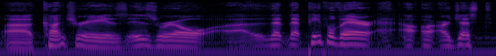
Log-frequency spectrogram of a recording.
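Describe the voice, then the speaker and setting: A man's voice: mid-range voice, gravelly, fairly bright tone. Encouraging male radio interviewer. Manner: encouraging, measured praise.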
